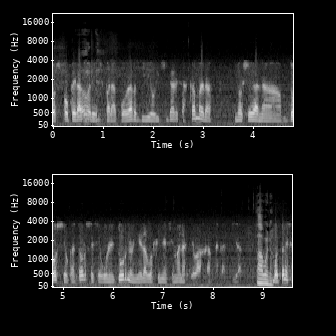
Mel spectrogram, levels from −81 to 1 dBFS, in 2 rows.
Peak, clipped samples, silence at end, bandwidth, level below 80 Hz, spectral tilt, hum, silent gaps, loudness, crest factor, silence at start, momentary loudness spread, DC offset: -6 dBFS; under 0.1%; 0 s; 12.5 kHz; -50 dBFS; -7 dB/octave; none; none; -22 LUFS; 16 dB; 0 s; 12 LU; under 0.1%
